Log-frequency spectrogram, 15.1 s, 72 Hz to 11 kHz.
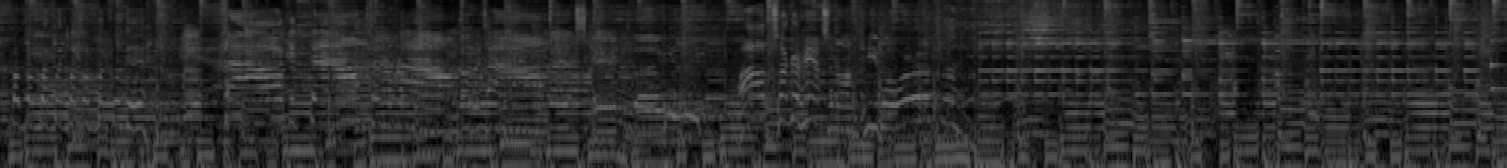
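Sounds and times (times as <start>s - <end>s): bass: 0.0s - 15.0s
drum kit: 0.0s - 15.0s
electric guitar lead: 0.0s - 15.0s.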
